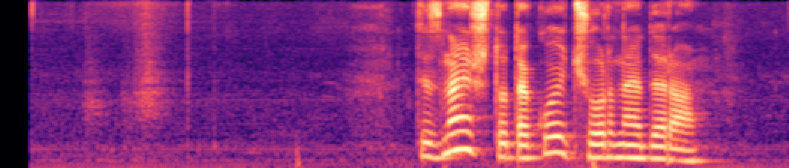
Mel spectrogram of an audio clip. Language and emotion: Russian, neutral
